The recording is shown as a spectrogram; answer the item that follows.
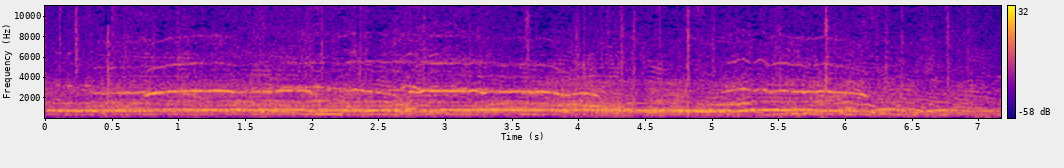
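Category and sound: crowd, crowd shouting and yelling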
